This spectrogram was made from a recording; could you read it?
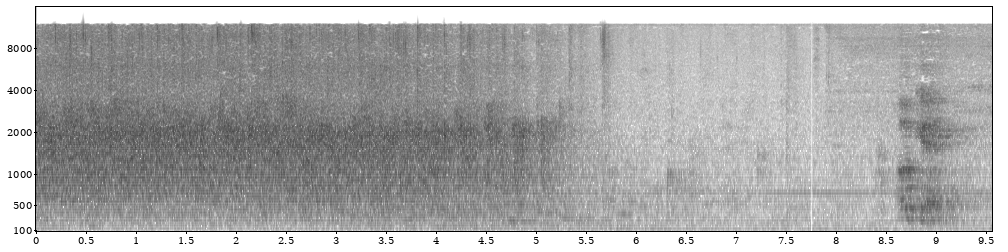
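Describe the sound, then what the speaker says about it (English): Loud applause from a football banquet crowd fills the room for about five seconds, then fades out, leaving a quieter stretch with a short burst of sound near the end. "actually give them a round of applause this time"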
